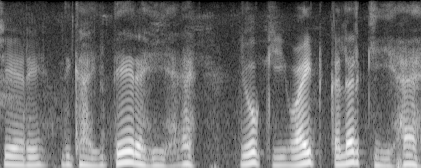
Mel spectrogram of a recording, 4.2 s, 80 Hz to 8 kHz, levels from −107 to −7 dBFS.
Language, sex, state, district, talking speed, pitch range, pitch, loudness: Hindi, male, Himachal Pradesh, Shimla, 140 wpm, 135-160 Hz, 145 Hz, -21 LUFS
